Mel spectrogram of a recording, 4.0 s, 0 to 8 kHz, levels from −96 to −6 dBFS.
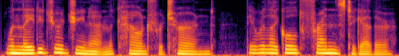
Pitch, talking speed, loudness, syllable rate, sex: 155 Hz, 195 wpm, -17 LUFS, 5.9 syllables/s, female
